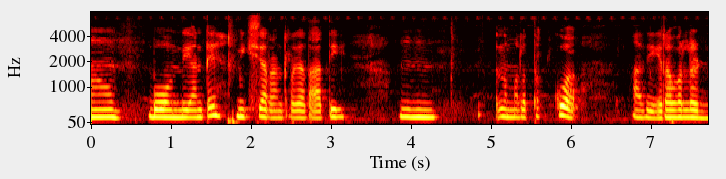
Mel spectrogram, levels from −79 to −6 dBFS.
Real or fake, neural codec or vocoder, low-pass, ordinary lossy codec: real; none; 7.2 kHz; AAC, 48 kbps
